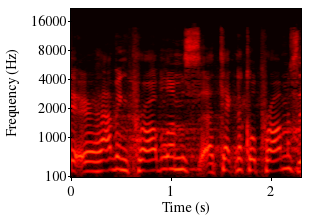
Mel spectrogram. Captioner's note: speaking FRENCH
